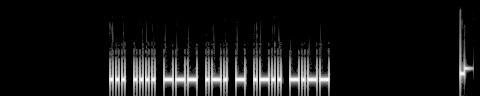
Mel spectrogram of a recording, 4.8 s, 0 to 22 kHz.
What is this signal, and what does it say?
Morse code, heard as a keyed tone, about 40 wpm, 700 Hz. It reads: SHORTLY
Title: LY Suffix - Top 100 Words with Base Words 40wpm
